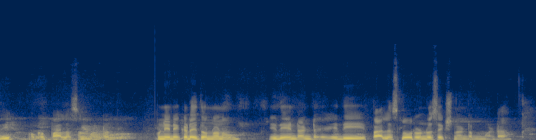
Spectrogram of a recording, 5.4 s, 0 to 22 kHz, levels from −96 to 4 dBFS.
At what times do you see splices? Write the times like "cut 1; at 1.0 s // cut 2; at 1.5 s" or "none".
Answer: cut 1; at 1.5 s

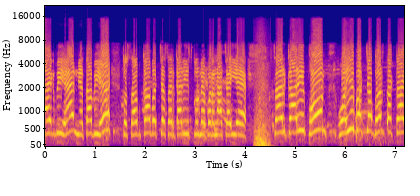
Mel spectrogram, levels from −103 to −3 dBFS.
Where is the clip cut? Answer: cut 1; at 4.3 s

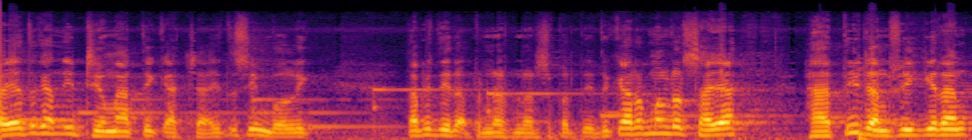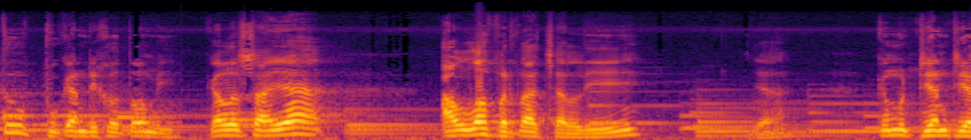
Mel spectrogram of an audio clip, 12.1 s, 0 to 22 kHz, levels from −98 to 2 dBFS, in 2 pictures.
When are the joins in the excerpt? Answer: cut 1; at 7.2 s

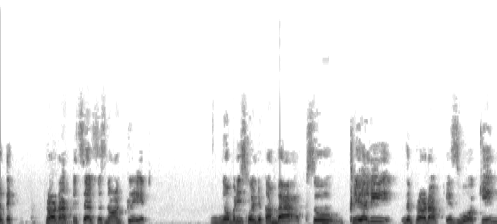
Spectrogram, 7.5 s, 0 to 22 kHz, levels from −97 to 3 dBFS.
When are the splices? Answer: none

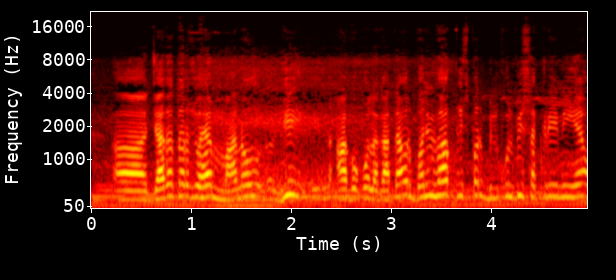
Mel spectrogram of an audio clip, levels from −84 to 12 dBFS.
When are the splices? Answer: cut 1; at 3.7 s

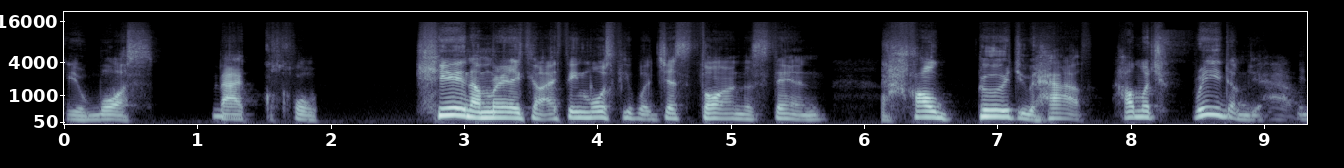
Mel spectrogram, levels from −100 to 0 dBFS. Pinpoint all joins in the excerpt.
cut 1; at 6.2 s

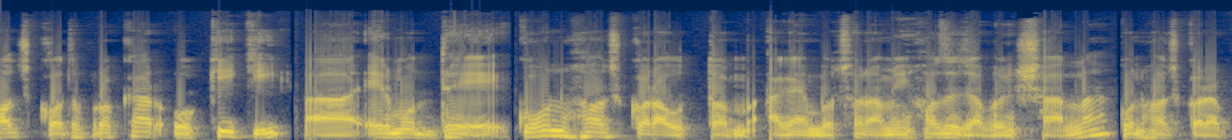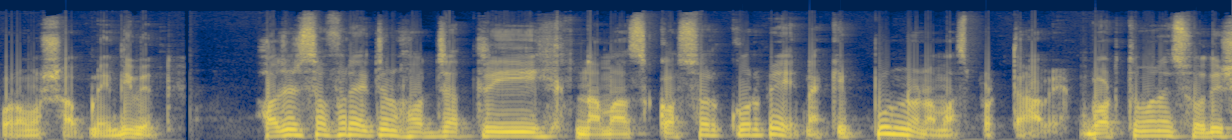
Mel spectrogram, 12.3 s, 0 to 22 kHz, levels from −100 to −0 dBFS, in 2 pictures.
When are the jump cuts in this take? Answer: cut 1; at 7.0 s // cut 2; at 11.6 s

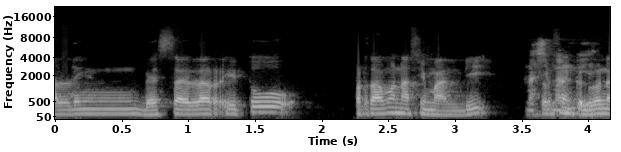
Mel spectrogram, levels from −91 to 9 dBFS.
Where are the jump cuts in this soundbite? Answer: none

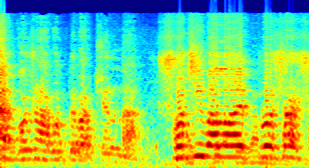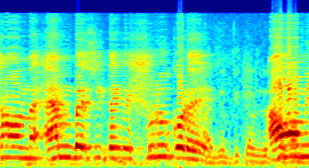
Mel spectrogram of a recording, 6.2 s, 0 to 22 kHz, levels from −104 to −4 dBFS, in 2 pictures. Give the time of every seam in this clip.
cut 1; at 1.5 s

